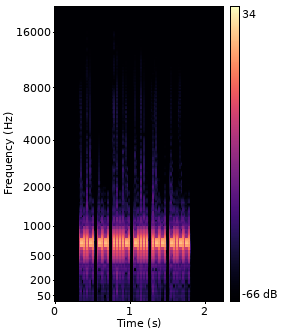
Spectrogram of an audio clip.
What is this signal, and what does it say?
Morse code, heard as a keyed tone, about 70 wpm, 700 Hz. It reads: KM4BWY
